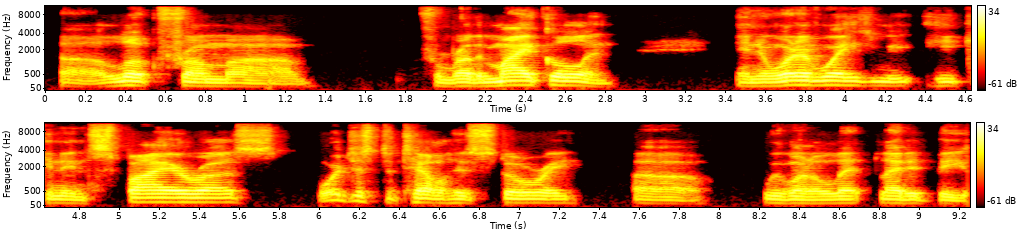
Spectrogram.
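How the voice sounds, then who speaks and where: A man hosting a community live show, relaxed and rambling as he interviews a guest. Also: medium pitch. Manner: relaxed, rambling, with many fillers.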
